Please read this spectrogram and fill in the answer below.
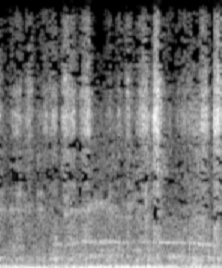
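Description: Felt-tip marker writing on notebook paper, a faint run of short scratching strokes as letters are formed.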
